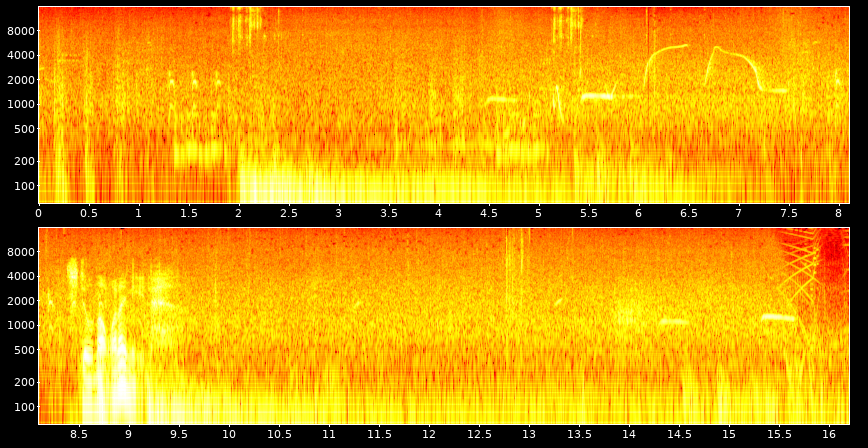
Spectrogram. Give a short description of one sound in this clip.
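Footsteps rustle through dense leafy plants.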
